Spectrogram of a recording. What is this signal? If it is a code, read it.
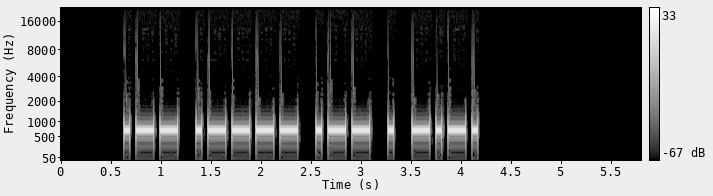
Morse code, heard as a keyed tone, about 20 wpm, 700 Hz. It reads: W1WEC
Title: USA Call Signs - 5 Characters - Repeated 3x - 20wpm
